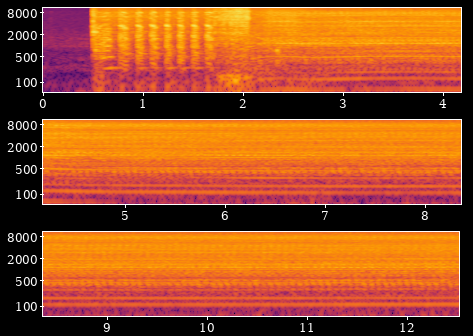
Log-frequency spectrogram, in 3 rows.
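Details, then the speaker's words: Honda Accord (CB7), 183,000 miles, first start after sitting three years: about one and a half seconds of rapid even cranking, then it catches and settles into a smooth steady idle, no knocking or marbles sound. "I am now that it runs and it's not knocking it's not you know it doesn't sound like there's marbles in the engine it actually sounds really good"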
